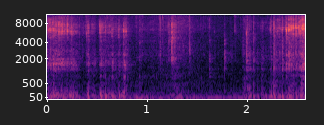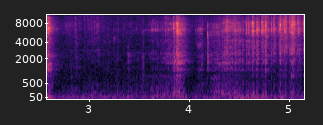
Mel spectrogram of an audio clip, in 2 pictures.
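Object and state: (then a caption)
Dry bar soap, scraped. A solid orange-and-white striped dry soap bar has its crumbly surface rubbed and scraped with fingers and a small blade tool. Dry, scratchy crackles and crumbling scrapes come in quick bursts, with bright hissing grit over a soft low rumble. The strongest scraping swells come near the middle and toward the end.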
